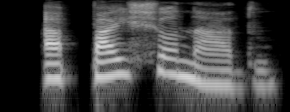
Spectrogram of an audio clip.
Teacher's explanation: o som do I quase não aparece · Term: semivogal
